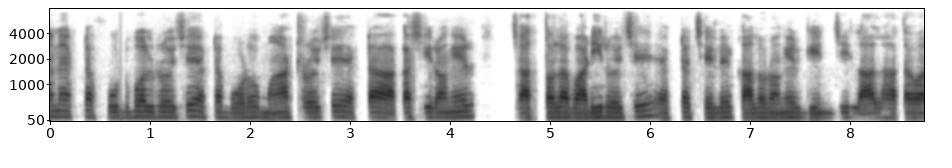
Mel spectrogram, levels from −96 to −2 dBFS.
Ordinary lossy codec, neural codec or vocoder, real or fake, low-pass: AAC, 48 kbps; none; real; 7.2 kHz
